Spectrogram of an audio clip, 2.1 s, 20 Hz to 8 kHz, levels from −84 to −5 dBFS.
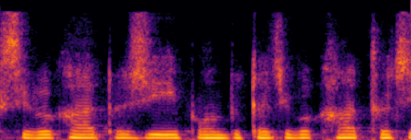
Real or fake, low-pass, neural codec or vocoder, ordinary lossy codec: fake; none; codec, 16 kHz, 1.1 kbps, Voila-Tokenizer; none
